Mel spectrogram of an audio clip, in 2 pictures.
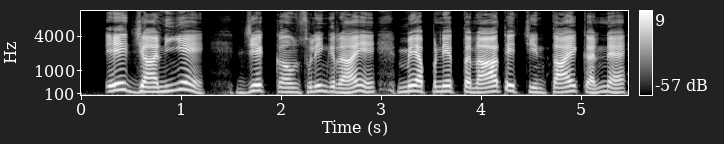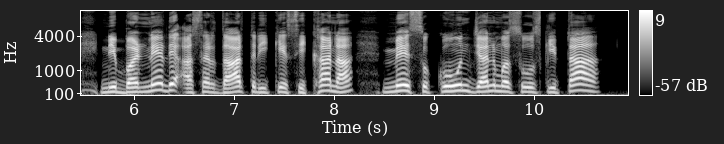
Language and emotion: Dogri, happy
